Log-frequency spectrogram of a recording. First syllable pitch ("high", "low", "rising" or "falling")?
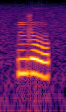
falling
